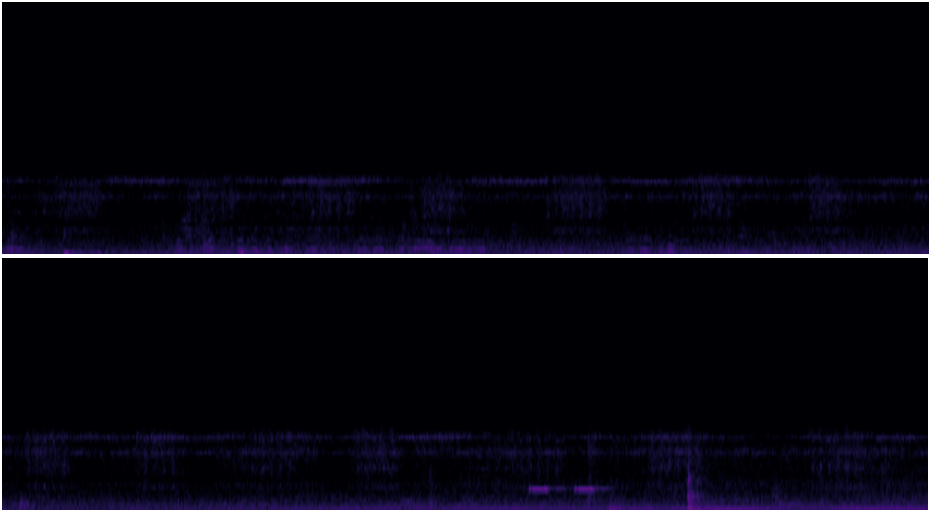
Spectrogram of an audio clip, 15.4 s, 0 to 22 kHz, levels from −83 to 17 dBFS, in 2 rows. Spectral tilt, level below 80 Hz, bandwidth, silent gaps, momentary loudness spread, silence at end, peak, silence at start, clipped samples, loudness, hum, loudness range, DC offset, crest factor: -3.5 dB/octave; -74 dBFS; 10.5 kHz; none; 6 LU; 0 s; -42 dBFS; 0 s; under 0.1%; -63 LUFS; none; 4 LU; under 0.1%; 22 dB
